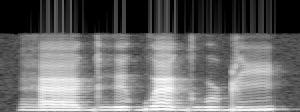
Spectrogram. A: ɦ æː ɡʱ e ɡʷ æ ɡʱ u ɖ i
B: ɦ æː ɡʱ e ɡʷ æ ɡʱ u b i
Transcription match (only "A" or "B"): A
